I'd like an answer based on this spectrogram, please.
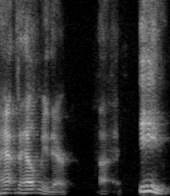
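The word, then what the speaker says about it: Yves: Eve. It's Eve Salt, like Eve Saint-Laurent. I told you what his name was.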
